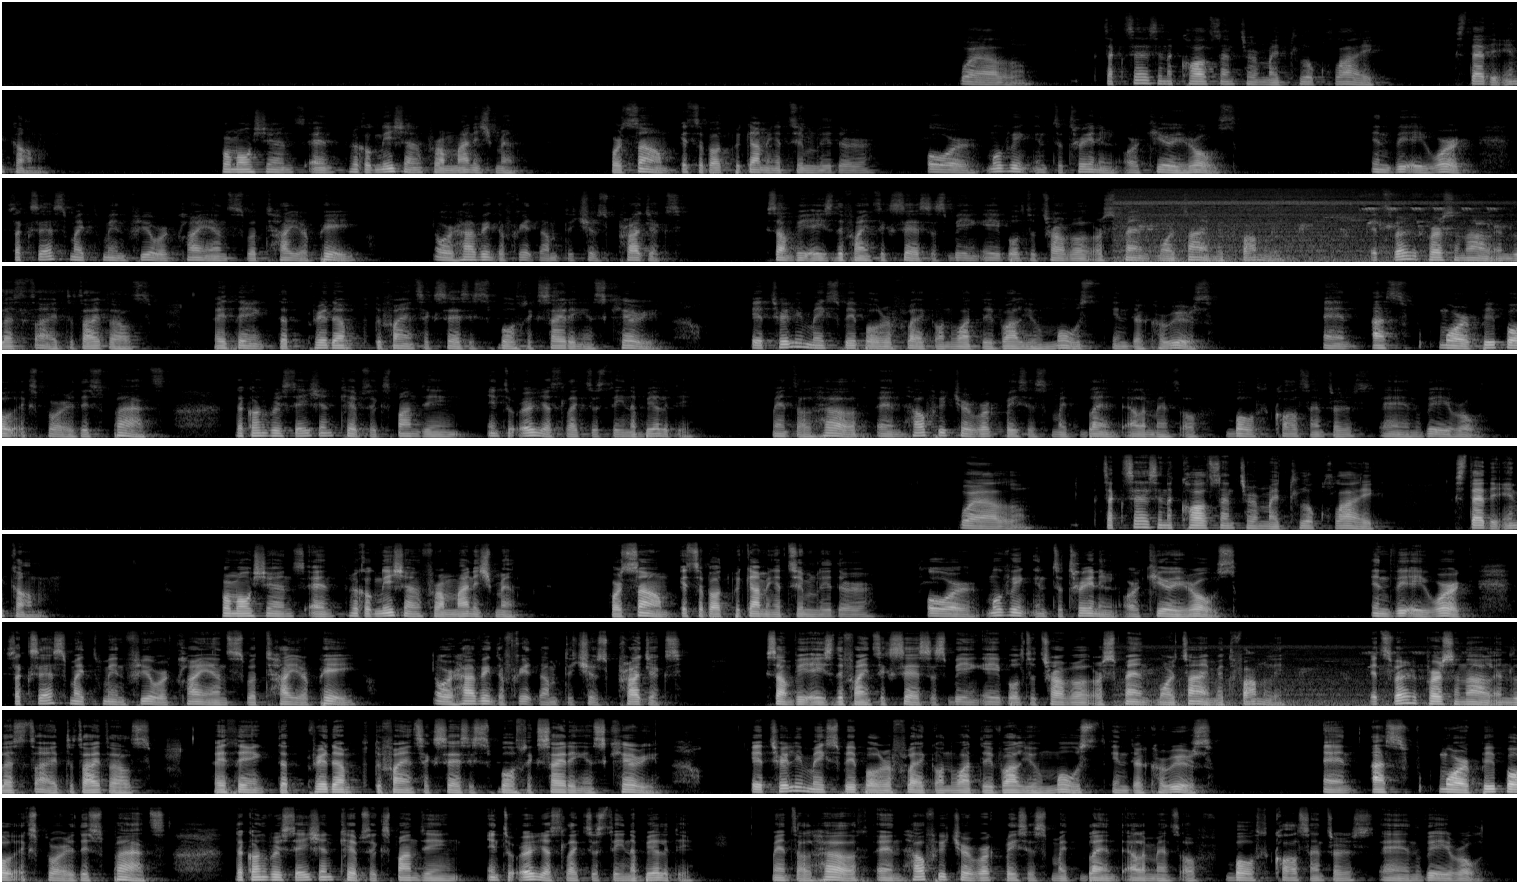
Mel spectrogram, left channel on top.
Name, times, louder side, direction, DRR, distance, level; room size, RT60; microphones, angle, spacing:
voice 1, 9.6-10.3 11.0-13.7 14.5-15.6 17.4-20.3 21.2-22.3 22.6-23.9 24.4-27.5 28.8-33.8 34.6-37.1 37.9-43.1 44.0-47.2 47.6-52.4 52.9-57.5 58.7-59.5 59.8-65.2 65.5-67.5 68.3-75.4, right 5 dB, 80° right, 19 dB, 0.8 m, -27 dB
sound 1, 41.4-46.5, left 5 dB, 60° left, 1.5 m, -42 dB
18.0 x 8.1 x 6.6 m, 0.44 s
head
